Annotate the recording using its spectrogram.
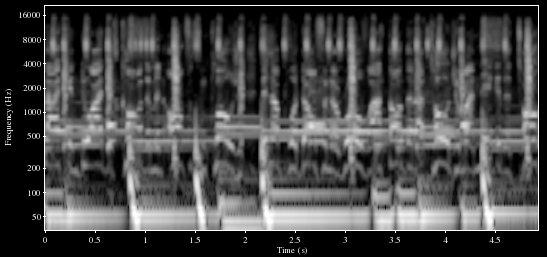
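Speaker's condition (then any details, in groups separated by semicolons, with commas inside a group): No condition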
